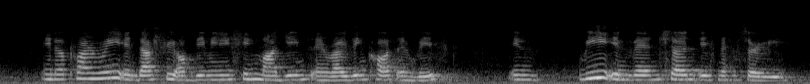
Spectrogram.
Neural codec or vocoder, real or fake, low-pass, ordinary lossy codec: codec, 44.1 kHz, 7.8 kbps, Pupu-Codec; fake; 7.2 kHz; Opus, 16 kbps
